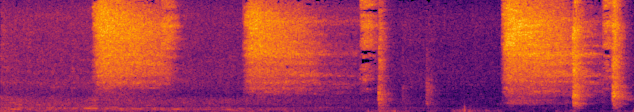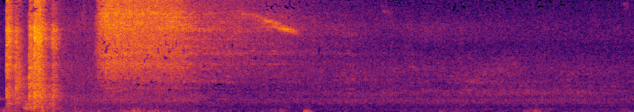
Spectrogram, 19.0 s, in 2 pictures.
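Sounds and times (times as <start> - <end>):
train rumbling: 0.0 - 19.0
loud hissing bursts: 1.4 - 2.7, 3.6 - 5.8, 7.5 - 9.5, 10.8 - 14.1.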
